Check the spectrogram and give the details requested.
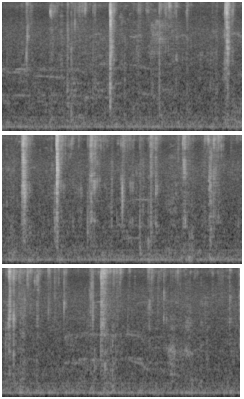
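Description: Close-up chewing of saucy chicken barbecue and rice, with sharp wet mouth clicks scattered irregularly through the chewing. A steady low hum runs underneath.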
